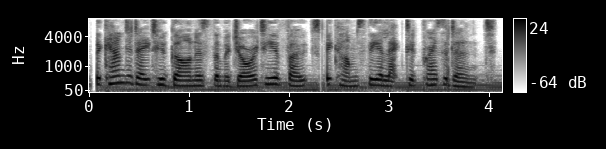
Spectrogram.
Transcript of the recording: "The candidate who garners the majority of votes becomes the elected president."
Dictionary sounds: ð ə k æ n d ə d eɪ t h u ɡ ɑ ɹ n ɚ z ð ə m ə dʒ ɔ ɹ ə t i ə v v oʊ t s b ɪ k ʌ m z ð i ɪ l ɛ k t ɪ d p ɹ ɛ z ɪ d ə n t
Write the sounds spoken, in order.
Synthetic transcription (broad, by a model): ð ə k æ n d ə d eɪ t h u ɡ ɑ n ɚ z ð ə m ə dʒ ɔ ɹ ə t i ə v v oʊ t s b ɪ k ʌ m z ð i ɪ l ɛ k t ɪ d p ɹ ɛ z ɪ d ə n t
